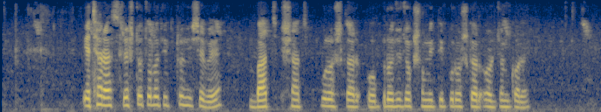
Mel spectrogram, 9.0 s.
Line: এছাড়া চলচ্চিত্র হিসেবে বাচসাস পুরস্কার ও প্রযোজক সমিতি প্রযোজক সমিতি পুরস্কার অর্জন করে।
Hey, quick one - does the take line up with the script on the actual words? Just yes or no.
no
